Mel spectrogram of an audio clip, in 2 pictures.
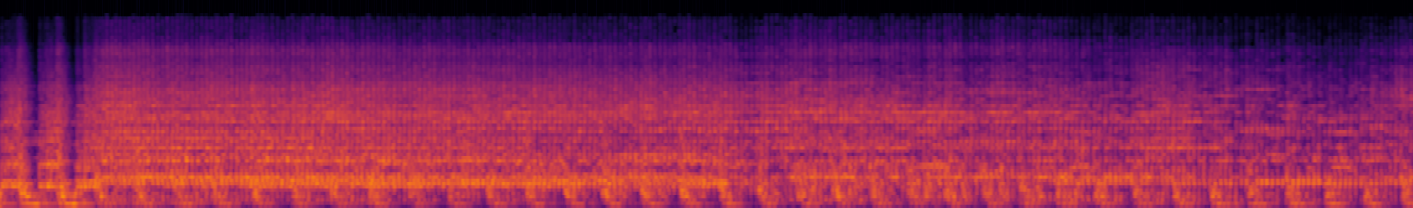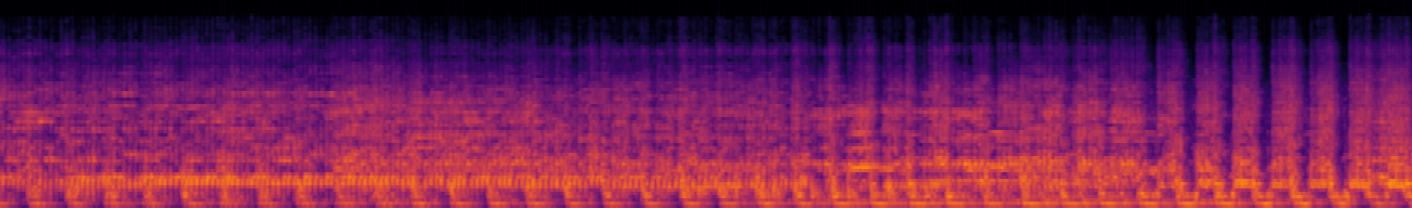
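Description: Live Veeragase folk-dance drumming: fast, steady drumbeats with a held melodic tone sounding over them throughout.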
